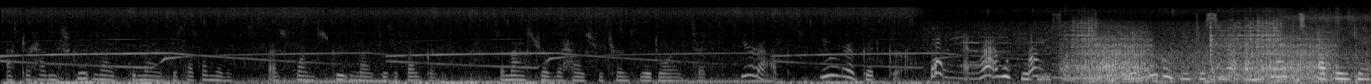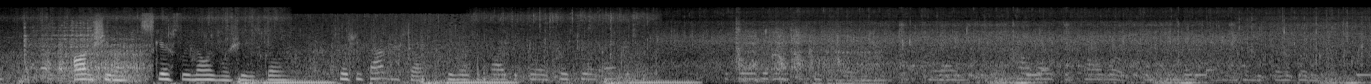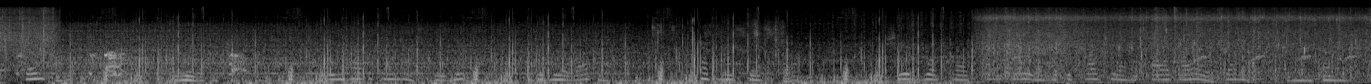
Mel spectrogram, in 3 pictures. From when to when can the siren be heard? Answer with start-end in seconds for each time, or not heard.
0.0-10.6.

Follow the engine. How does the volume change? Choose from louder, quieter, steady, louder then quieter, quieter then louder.
quieter.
